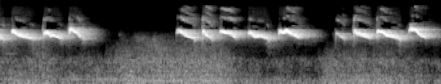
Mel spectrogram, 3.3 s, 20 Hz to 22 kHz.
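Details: Malaysian mata puteh, or oriental white-eye, warming up with its first song of the day, 1 August 2023. Three short bursts of high, clear, slurred chirps, each of three to six notes, separated by brief pauses.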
